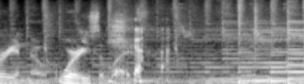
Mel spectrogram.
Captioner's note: chuckle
